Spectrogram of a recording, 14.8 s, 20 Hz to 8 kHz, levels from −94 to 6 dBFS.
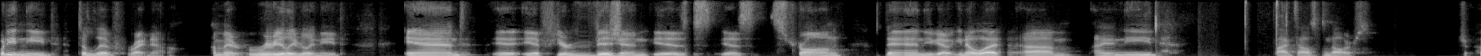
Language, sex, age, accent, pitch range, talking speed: English, male, 30-49, American, 100-145 Hz, 130 wpm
